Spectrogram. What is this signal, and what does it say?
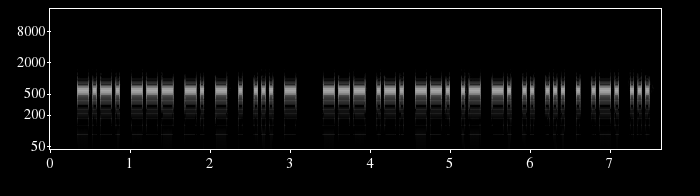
Morse code, heard as a keyed tone, about 25 wpm, 600 Hz. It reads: CONTEST ORGANISERS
